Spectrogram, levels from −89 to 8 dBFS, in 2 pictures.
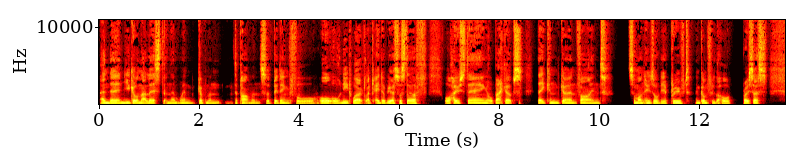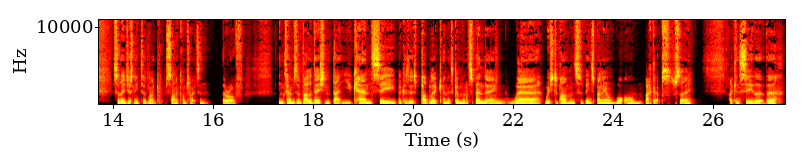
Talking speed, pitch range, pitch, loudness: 190 wpm, 90-105 Hz, 95 Hz, -17 LUFS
